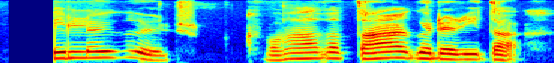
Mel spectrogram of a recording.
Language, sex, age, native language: Icelandic, male, 11, Icelandic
